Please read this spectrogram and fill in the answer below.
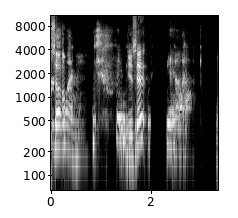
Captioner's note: laughing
